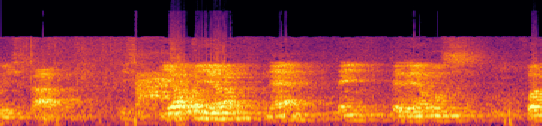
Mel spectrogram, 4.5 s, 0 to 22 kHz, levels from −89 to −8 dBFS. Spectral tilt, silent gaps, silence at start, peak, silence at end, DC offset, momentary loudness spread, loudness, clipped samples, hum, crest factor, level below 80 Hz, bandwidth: -4.5 dB/octave; none; 0 s; 0 dBFS; 0 s; under 0.1%; 16 LU; -11 LUFS; 0.4%; none; 12 dB; -44 dBFS; 12.5 kHz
